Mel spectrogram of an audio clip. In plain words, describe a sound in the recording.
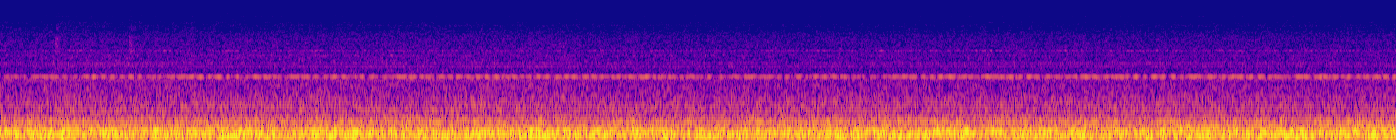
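A train rumbles steadily along the track, heard from inside a carriage.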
